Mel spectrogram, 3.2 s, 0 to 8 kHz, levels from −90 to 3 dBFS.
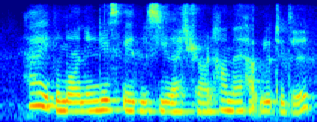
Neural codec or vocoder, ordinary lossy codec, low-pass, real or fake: codec, 16 kHz, 2 kbps, X-Codec, HuBERT features, trained on balanced general audio; none; 7.2 kHz; fake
